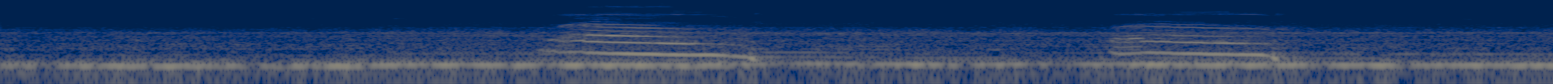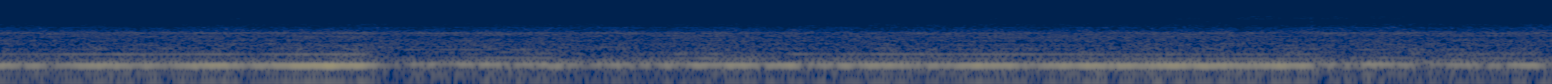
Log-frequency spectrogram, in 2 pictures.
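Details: Cat after hunting a mouse, giving two drawn-out meows that fall in pitch, about two seconds apart, over a steady low hum that runs throughout.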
